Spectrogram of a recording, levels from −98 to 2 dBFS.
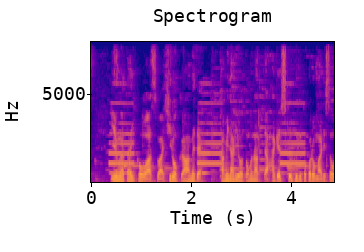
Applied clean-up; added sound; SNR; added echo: classical method log-MMSE.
